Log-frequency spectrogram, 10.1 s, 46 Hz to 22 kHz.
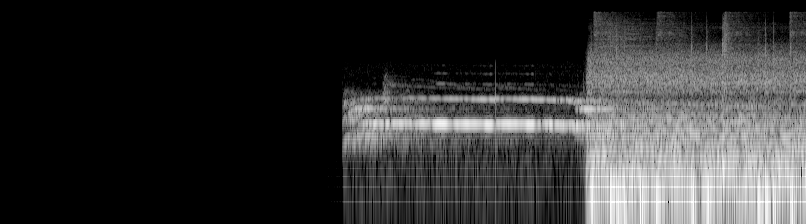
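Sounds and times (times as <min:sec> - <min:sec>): muffled wolf howl: 0:04.3 - 0:08.1.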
